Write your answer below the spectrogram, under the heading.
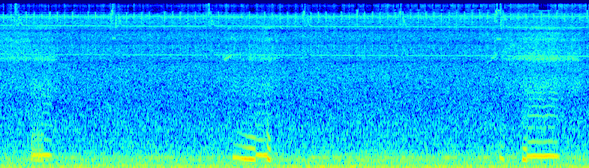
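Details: Sleeping cat snoring softly, each breath carrying a short, thin, whistling nasal tone, spaced about three seconds apart against a steady quiet room hiss.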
